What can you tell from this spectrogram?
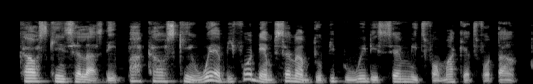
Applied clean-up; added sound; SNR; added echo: none; none; none; none.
